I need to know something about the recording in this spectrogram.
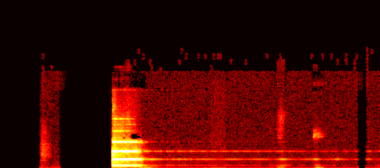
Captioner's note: rings singing bowl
